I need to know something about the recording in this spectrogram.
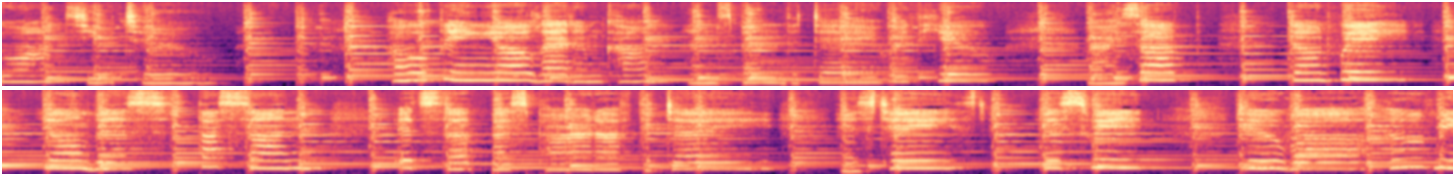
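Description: Instrumental interlude of a hymn: a plucked string instrument playing a melody over chords, with no singing.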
